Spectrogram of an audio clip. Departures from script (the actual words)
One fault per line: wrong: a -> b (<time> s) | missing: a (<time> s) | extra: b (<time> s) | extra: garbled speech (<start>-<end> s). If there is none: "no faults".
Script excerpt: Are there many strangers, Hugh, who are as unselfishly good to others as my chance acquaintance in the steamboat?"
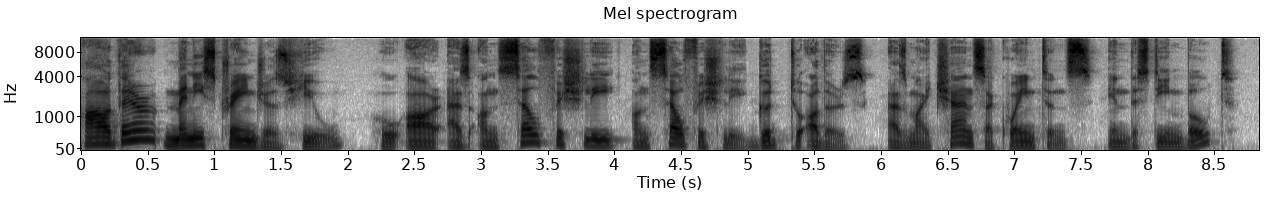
extra: unselfishly (4.1 s)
